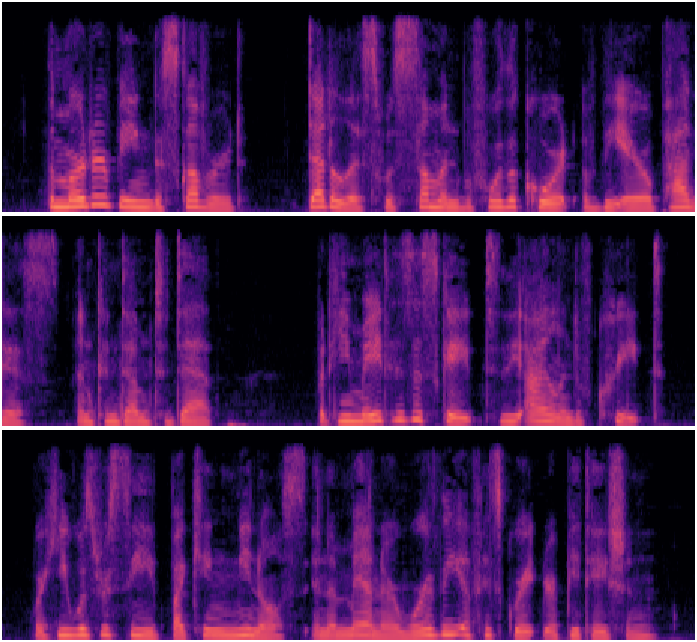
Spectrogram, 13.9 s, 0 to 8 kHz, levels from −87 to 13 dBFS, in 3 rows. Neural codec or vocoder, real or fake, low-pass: none; real; 7.2 kHz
